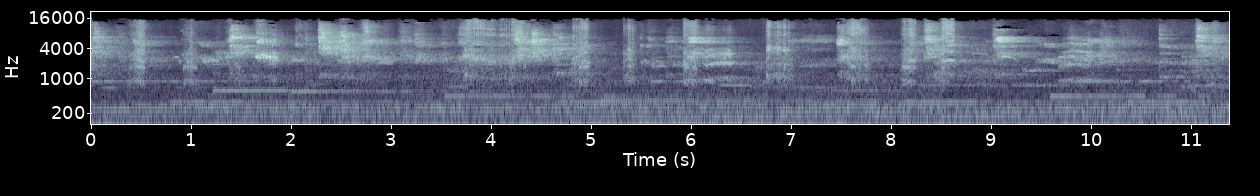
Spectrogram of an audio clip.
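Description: Rainbow lorikeets screech in harsh, shrill bursts, several birds calling over one another, while soft sustained music plays underneath.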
